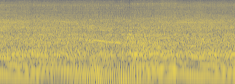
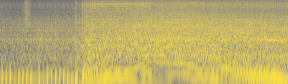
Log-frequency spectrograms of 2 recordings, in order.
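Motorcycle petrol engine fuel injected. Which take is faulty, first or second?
second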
